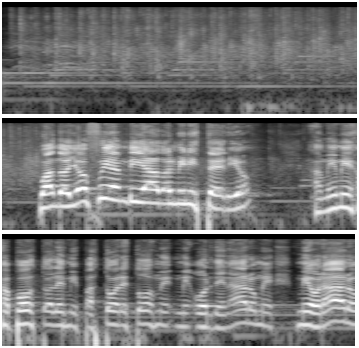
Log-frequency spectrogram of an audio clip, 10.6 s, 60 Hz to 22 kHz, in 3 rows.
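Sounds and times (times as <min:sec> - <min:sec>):
crowd applauding: 0:00.0 - 0:06.9
speech: 0:03.9 - 0:10.6.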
